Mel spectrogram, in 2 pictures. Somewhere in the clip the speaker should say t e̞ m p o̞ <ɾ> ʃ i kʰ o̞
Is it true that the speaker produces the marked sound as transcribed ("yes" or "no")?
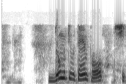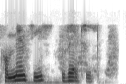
no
